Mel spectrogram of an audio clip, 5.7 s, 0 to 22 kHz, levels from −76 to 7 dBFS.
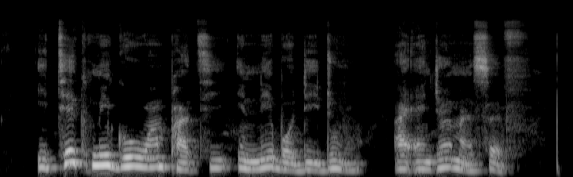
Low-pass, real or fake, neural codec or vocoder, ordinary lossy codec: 14.4 kHz; real; none; none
